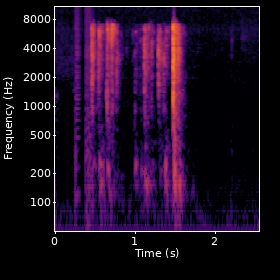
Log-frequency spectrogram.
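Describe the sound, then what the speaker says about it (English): A remote participant types on a computer keyboard during an online meeting, making a quick run of soft, close clicks and then one sharper key tap, with no talking. "That's where we can hear him typing."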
